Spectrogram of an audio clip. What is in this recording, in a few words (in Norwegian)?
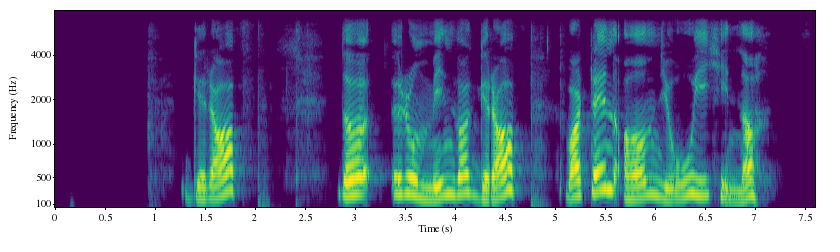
"grap", Numedalsmål; Tilleggsopplysningar jo' - lyd, ljod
